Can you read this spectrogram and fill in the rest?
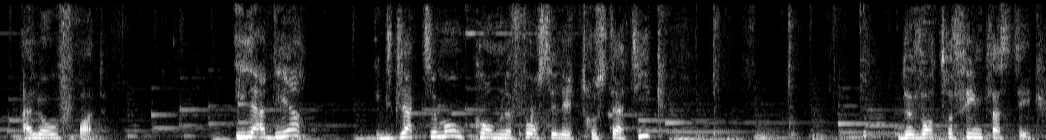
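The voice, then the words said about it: Non-native accent in French. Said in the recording (French): “il n'est pas français. Donc tu vois qu'il a vraiment un accent ... malgré son accent”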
